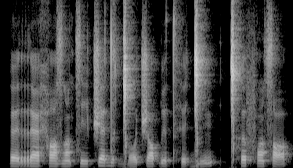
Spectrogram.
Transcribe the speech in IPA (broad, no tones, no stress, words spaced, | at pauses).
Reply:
ɛræhæ zˤĩt͡sit͡ʃɛ dʌɡ͡ǀɔt͡ʃɒ ɓɪt̪ʰɪɡ͡ǀĩ | ǀʰə fə̃sˤʌ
